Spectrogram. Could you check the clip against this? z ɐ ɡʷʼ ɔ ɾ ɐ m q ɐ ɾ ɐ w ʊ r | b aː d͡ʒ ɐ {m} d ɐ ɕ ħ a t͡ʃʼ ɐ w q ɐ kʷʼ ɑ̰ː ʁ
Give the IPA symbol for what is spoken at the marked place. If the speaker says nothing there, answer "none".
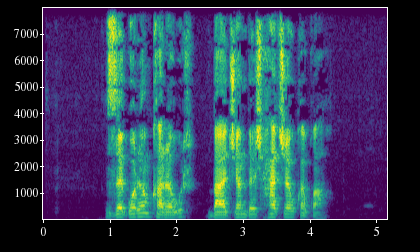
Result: m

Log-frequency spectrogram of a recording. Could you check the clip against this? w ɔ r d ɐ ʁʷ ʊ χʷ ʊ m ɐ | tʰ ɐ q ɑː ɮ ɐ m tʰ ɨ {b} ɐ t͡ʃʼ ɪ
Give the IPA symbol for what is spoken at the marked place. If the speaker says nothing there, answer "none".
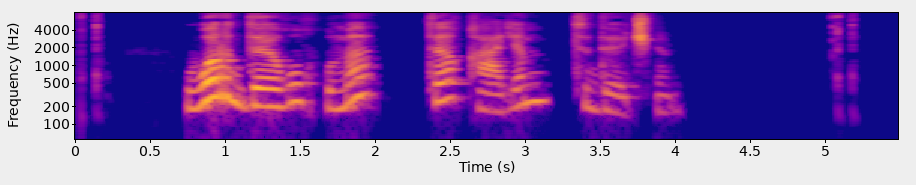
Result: d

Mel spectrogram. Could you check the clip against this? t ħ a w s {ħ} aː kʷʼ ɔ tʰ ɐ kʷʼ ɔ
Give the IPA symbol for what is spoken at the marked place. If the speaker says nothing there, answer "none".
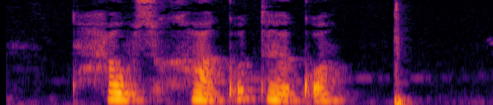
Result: x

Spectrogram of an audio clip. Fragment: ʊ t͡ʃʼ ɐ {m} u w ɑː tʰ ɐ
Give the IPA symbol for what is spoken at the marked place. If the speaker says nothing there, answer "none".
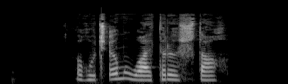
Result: m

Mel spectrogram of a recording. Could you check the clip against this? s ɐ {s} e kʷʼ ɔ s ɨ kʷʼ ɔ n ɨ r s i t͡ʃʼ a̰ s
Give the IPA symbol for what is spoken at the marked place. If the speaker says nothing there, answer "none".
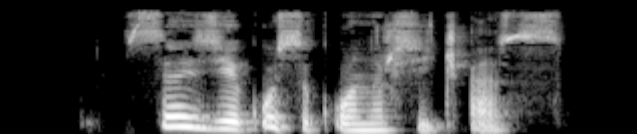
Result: z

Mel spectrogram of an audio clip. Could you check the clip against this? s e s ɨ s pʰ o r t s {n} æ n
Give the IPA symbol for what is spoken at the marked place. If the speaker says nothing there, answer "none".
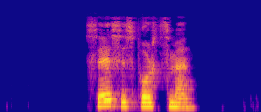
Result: m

